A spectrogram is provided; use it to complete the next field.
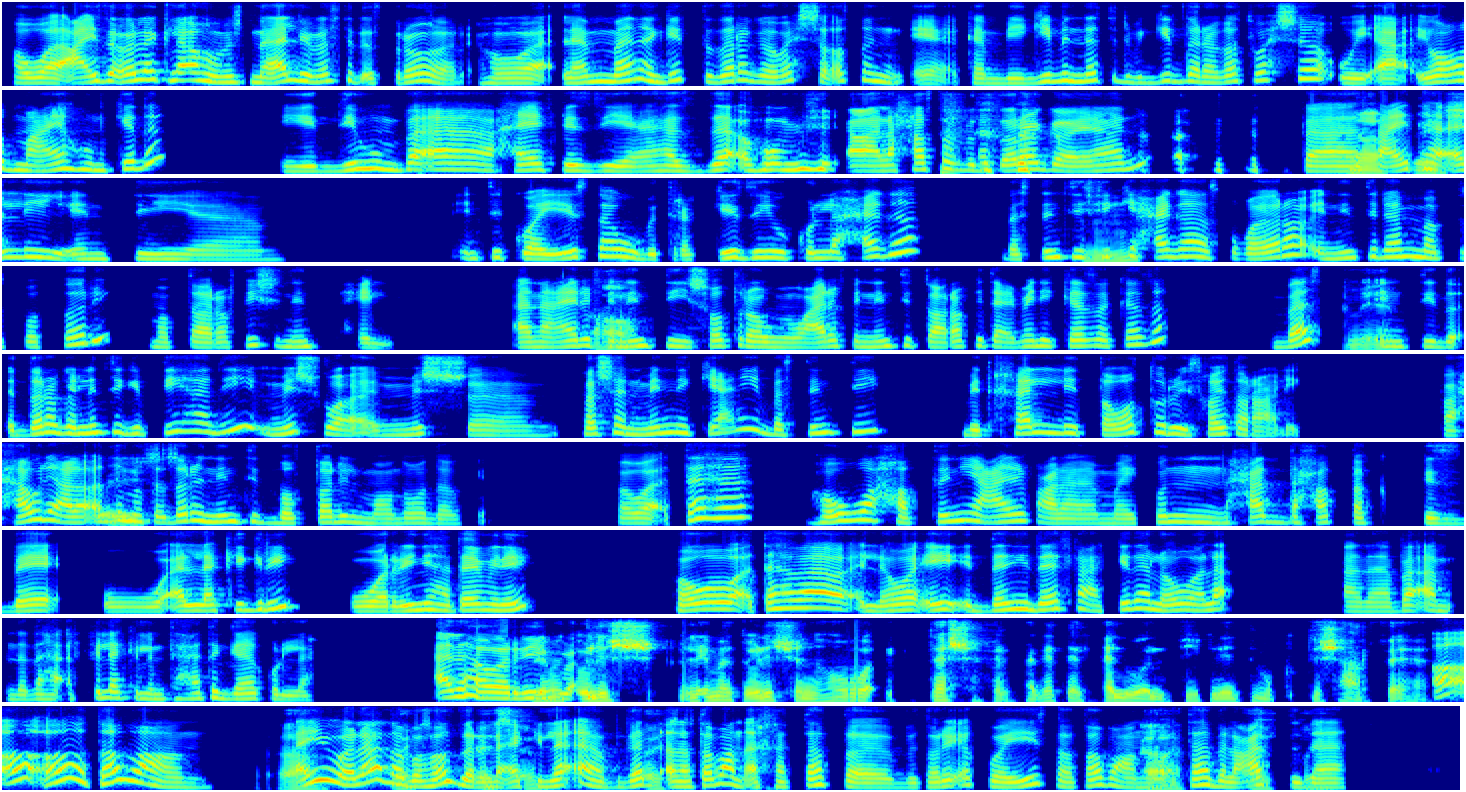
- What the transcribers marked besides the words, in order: unintelligible speech; giggle; laughing while speaking: "يه"; tapping; chuckle
- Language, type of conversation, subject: Arabic, podcast, إيه أكتر حاجة فاكرها عن أول مرة حسّيت إن حياتك اتغيّرت تغيير جذري؟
